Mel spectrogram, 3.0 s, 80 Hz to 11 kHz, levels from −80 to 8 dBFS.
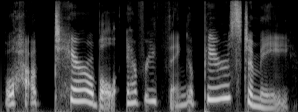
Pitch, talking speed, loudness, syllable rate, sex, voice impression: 285 Hz, 160 wpm, -17 LUFS, 5.1 syllables/s, female, slightly feminine, adult-like, intellectual, calm, slightly elegant, slightly sweet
